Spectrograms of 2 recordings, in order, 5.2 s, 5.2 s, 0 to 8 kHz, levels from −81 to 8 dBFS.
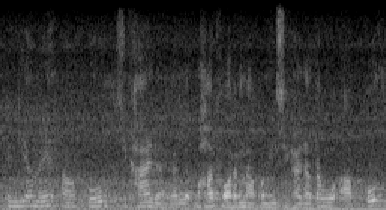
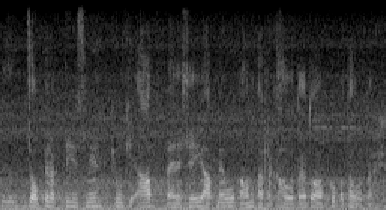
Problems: constant background noise, low volume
